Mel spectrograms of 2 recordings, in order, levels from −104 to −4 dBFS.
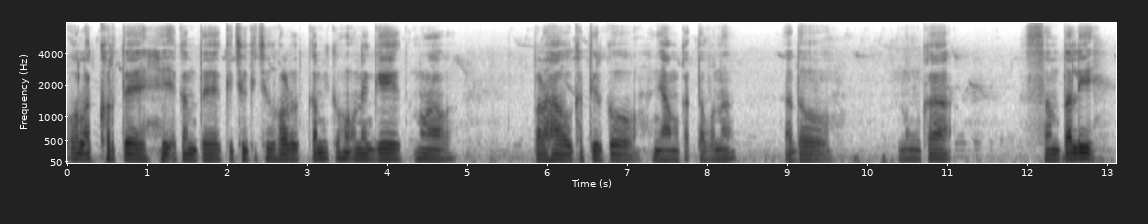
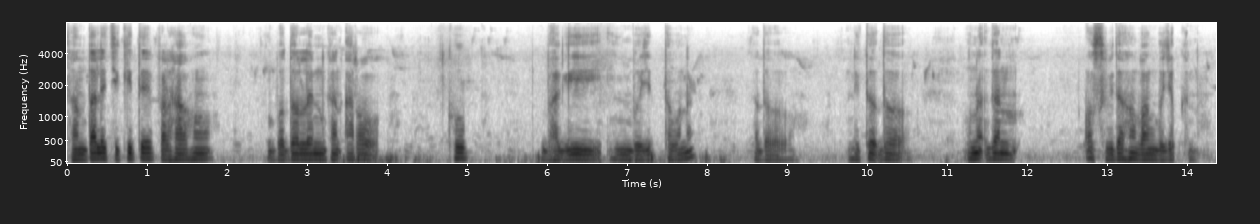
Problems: background sounds at intervals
